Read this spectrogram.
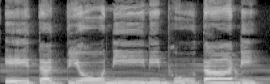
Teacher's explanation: ఏ ట మీద ఆఘాత ఏతద్యో ద కి యావత్తు ఏతద్యో నీ ని ముందు నీ దీర్ఘము చివరిలో ఉన్న ని హ్రస్వము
